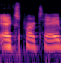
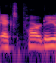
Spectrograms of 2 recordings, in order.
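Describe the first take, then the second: First: The second word does not end like party. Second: The second word ends like party. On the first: "so I would say ex parte" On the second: "now I say ex party all the time"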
